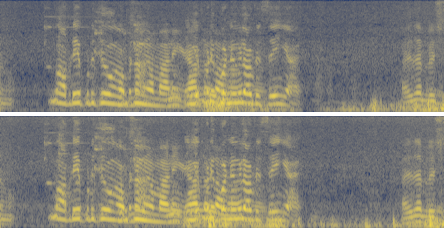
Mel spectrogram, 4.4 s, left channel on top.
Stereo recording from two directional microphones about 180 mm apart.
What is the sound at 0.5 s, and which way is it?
Speech, 5° left (ahead or behind).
